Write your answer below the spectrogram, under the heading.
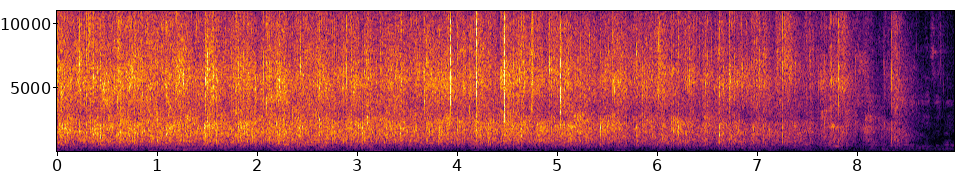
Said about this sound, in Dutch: En mag ik een daverend applaus voor deze fantastische...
